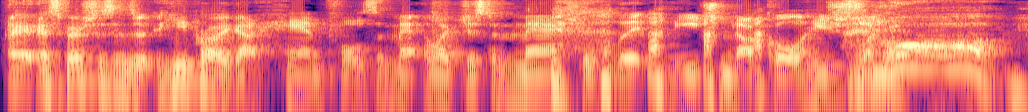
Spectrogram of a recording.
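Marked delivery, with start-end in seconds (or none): 4.4-5.1 sudden high yelp of pain; startled yelp. Retold or imitated. Boy burned by matches, a high startled yelp. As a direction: squeak it out like fingers got burned.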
